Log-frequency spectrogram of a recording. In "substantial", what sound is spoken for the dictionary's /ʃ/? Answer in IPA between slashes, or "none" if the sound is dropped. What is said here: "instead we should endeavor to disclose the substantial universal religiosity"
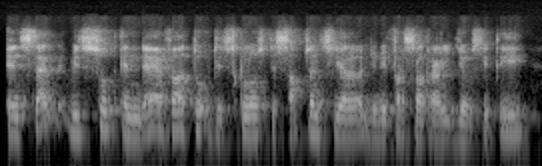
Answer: /s/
